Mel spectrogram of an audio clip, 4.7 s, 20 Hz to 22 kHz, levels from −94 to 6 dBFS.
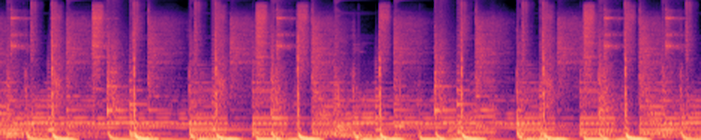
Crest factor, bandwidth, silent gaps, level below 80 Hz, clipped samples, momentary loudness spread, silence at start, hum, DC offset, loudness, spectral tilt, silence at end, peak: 12 dB; over 20 kHz; none; -14 dBFS; under 0.1%; 3 LU; 0 s; none; under 0.1%; -13 LUFS; -5.5 dB/octave; 0 s; 0 dBFS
